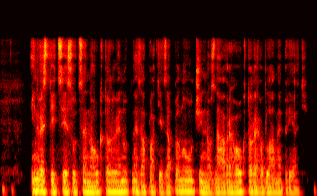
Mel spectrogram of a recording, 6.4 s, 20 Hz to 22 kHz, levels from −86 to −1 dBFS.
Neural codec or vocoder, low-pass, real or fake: autoencoder, 48 kHz, 128 numbers a frame, DAC-VAE, trained on Japanese speech; 10.8 kHz; fake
